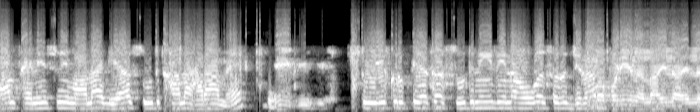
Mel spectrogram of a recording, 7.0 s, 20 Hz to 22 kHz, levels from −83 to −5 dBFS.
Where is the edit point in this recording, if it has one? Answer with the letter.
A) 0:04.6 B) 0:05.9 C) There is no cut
B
